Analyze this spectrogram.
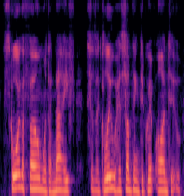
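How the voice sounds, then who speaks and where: Male tutorial host, fairly high voice, very even intonation, plain scripted step-by-step instruction. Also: normal speed. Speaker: host of prop-making tutorial. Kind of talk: scripted how-to narration.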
